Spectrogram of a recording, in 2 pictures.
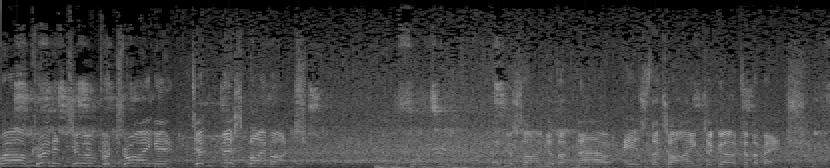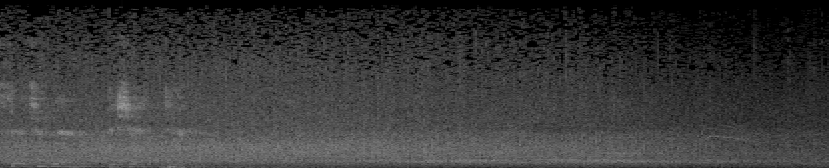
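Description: A large stadium crowd murmurs and roars steadily, fading slightly toward the end.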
